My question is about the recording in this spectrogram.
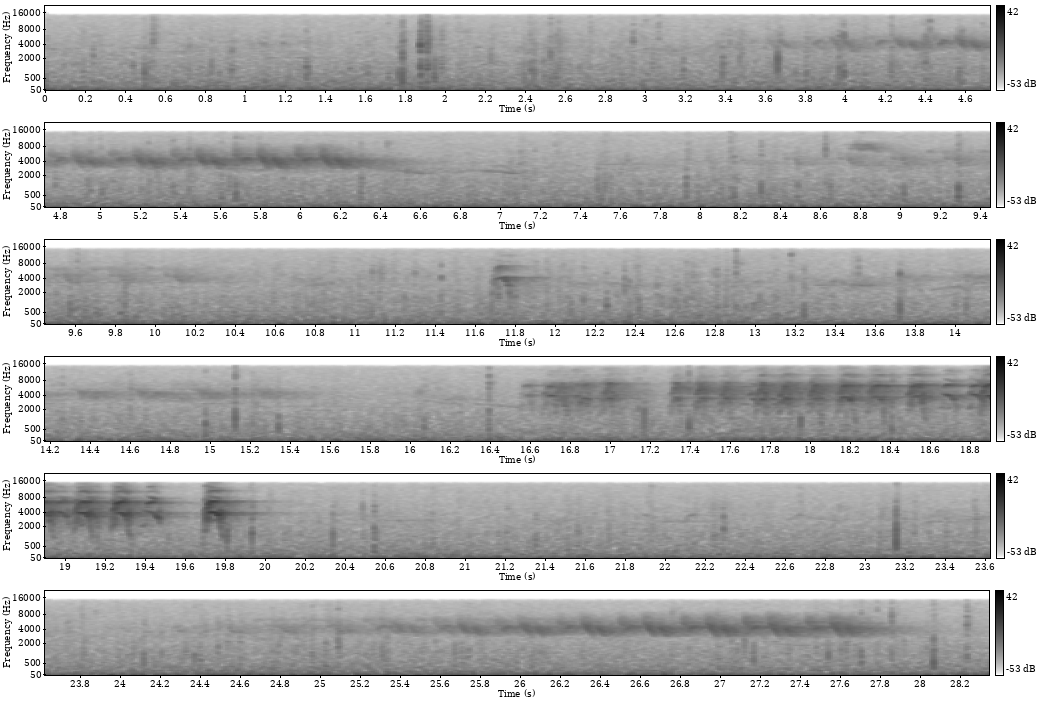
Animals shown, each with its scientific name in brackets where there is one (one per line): American Robin (Turdus migratorius)
Tufted Titmouse (Baeolophus bicolor)
Wood Thrush (Hylocichla mustelina)
Ovenbird (Seiurus aurocapilla)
